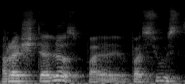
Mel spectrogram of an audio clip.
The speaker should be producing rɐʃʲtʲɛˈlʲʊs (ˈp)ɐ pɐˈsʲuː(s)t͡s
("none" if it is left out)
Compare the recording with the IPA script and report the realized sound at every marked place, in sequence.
p, s

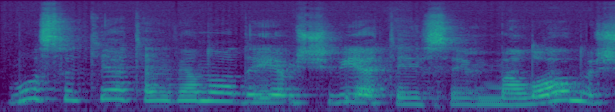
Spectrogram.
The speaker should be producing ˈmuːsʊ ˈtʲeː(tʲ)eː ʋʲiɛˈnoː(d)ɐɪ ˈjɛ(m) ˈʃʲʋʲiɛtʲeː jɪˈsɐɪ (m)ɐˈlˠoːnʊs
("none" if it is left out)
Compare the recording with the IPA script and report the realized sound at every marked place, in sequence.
tʲ, d, m, m

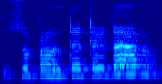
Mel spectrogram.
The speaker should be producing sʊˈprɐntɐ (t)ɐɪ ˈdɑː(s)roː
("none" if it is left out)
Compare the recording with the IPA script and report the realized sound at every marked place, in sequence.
t, none

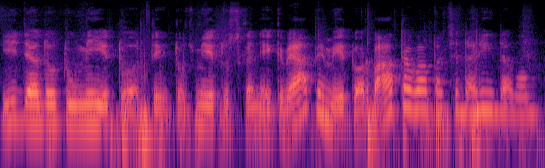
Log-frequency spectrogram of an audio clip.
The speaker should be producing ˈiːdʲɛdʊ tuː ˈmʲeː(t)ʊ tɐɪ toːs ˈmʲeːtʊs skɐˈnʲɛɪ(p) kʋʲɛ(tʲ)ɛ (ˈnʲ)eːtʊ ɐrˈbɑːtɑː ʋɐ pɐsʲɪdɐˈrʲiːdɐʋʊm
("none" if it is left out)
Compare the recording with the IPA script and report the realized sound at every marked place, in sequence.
t, none, pʲ, mʲ

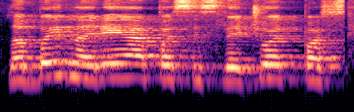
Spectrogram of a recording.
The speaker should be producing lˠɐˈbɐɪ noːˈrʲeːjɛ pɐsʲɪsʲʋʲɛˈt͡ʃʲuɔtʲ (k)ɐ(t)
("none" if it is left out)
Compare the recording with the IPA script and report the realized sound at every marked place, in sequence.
p, s

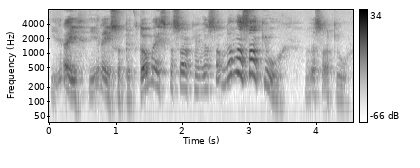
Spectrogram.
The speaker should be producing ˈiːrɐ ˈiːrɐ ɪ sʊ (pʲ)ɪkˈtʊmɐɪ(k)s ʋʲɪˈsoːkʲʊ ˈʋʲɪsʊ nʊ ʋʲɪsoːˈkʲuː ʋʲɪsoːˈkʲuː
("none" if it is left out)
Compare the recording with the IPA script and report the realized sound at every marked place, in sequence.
pʲ, none

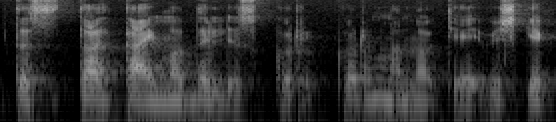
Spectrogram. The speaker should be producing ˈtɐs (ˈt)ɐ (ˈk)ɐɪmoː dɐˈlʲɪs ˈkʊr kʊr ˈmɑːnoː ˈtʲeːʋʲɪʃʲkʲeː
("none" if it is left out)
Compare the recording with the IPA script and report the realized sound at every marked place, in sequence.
t, k

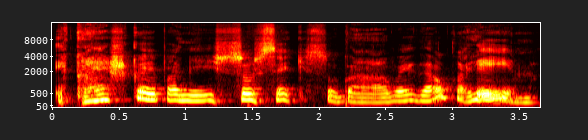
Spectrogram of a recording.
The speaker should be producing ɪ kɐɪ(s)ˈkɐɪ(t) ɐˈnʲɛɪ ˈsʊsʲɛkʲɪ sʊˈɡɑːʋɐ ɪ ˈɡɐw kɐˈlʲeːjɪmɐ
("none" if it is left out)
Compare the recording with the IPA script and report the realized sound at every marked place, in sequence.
ʃ, p

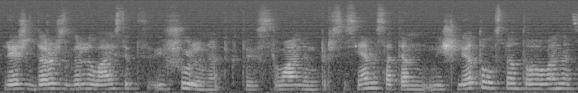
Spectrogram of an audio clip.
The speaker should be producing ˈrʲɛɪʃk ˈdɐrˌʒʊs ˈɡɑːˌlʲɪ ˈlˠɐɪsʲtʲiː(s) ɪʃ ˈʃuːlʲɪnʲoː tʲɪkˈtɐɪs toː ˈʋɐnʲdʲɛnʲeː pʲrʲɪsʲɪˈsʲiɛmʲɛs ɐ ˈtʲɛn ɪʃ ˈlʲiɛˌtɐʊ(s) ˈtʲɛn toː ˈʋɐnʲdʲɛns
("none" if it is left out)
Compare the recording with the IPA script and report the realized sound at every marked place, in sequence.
t, s

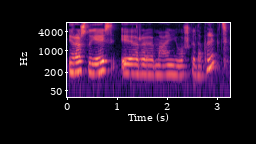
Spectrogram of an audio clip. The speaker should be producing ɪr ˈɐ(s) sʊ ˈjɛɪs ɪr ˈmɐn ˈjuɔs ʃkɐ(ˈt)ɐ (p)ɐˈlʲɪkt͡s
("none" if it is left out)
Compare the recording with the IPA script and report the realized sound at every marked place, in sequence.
ʃ, d, p

